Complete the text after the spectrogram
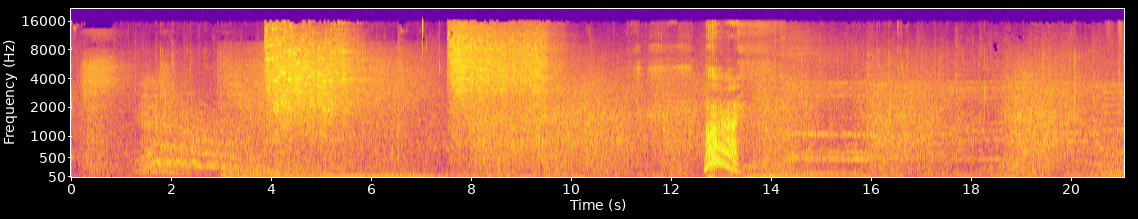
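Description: Icy wind howls and hisses.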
